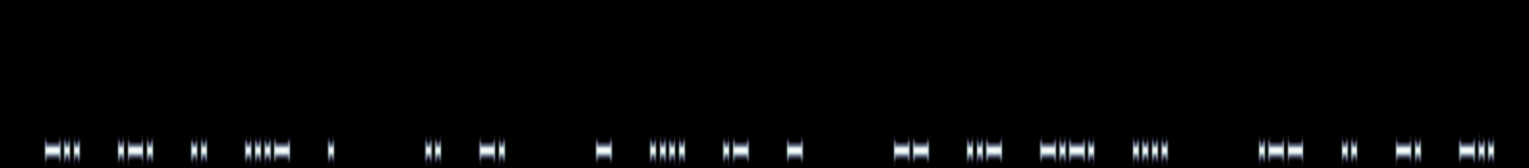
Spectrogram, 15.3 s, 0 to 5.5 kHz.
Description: Morse code, heard as a keyed tone, about 25 wpm, spaced as for 15 wpm, 600 Hz. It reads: DRIVE IN THAT MUCH WIND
